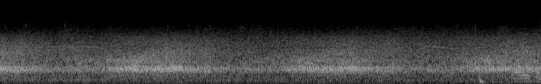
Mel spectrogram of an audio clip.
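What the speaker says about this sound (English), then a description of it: "So you can hear it now, the Finnish crowd, and it's grown a little bit in the last 20 minutes or so." A large football crowd in a stadium at a Finland versus England World Cup qualifier gives off a steady, distant roar that swells and eases slightly throughout.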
